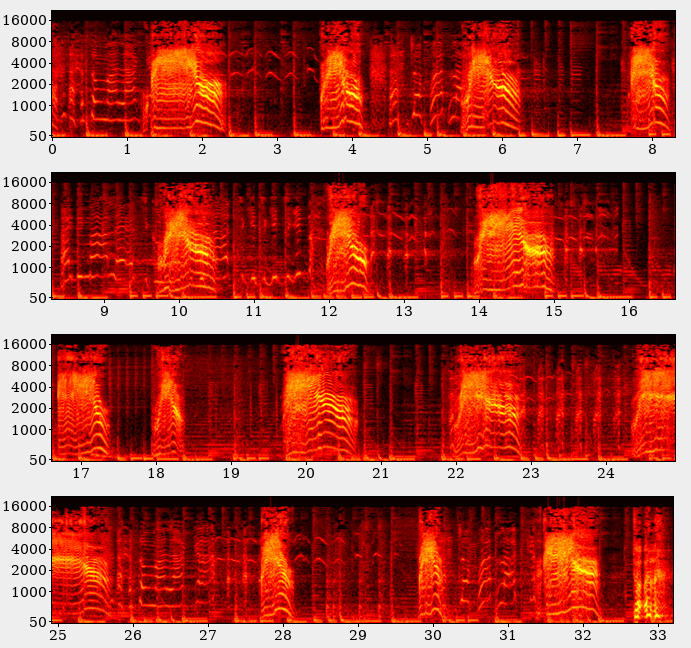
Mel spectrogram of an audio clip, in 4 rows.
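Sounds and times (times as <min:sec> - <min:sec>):
cat meowing with drawn-out wavering cries: 0:00.8 - 0:02.4, 0:03.6 - 0:04.2, 0:05.4 - 0:06.4, 0:07.7 - 0:08.3, 0:09.0 - 0:10.8, 0:11.8 - 0:12.7, 0:13.9 - 0:15.4, 0:16.6 - 0:17.4, 0:18.0 - 0:18.4, 0:19.7 - 0:20.8, 0:21.9 - 0:23.4, 0:24.2 - 0:28.4, 0:29.8 - 0:32.3
laughter: 0:02.3 - 0:03.6, 0:10.2 - 0:16.1, 0:22.5 - 0:31.4, 0:32.7 - 0:33.1.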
